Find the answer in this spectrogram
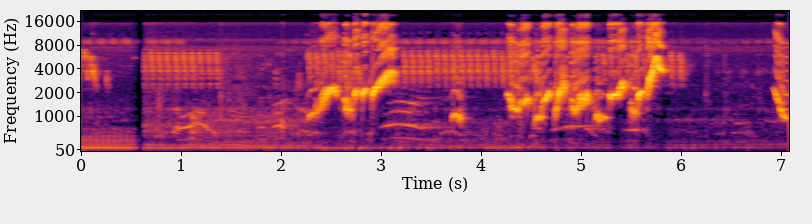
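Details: White-rumped shama kept in a colony cage among breeding birds, wild creatures around: varied song of rising whistled sweeps and slurred notes in two loud bursts, separated by quieter buzzy chatter, with a low hum beneath.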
